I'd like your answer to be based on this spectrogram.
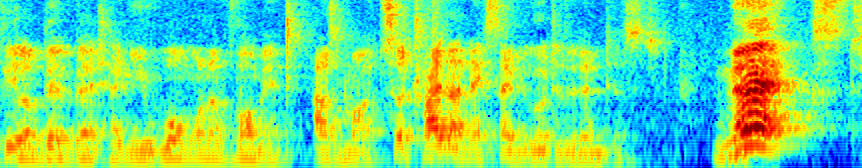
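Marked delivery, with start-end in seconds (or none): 4.4-5.3 loud call. Acted. Calling the next meme.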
